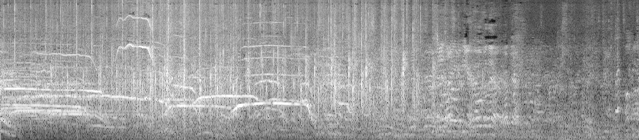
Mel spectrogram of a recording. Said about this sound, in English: Let's have a good round of applause for … and …!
